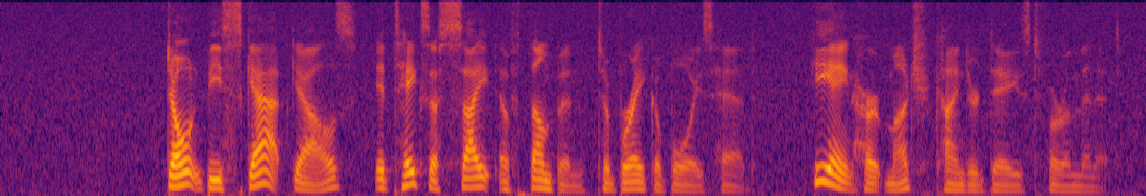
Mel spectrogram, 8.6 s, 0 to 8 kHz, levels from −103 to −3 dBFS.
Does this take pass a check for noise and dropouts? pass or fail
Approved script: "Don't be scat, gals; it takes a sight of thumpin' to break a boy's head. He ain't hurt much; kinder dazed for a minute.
pass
